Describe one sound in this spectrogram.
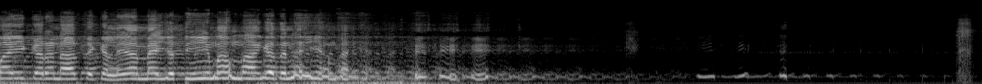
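A man sings a drawn-out, wavering chant into a microphone, slowly fading away.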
